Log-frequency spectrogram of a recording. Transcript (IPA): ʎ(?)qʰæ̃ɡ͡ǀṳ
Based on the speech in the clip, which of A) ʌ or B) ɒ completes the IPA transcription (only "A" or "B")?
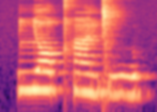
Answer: B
